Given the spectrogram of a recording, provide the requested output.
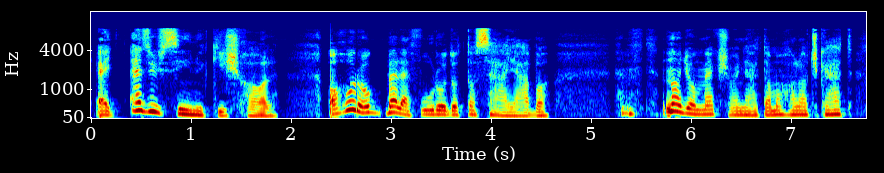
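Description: A man reading a children's story aloud, full of expression and animation. His voice climbs and dips with a lot of life, and the tone is warm and mellow with a slightly husky edge. The sound is dry and close. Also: medium pitch, sing-song, dry recording.

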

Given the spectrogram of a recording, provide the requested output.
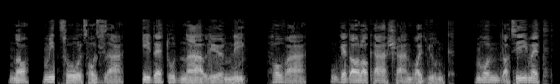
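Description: A chirpy, pushy lawyer of a man, piping his words in a voice lifted above the reader's deep tone, as a male narrator puts him on. The sound stays dry and close in this audiobook reading. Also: dry recording. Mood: eager, chirping.

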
